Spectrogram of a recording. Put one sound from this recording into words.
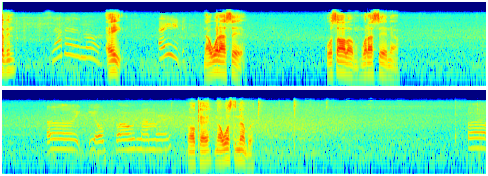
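A young boy talks close by in short bursts.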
